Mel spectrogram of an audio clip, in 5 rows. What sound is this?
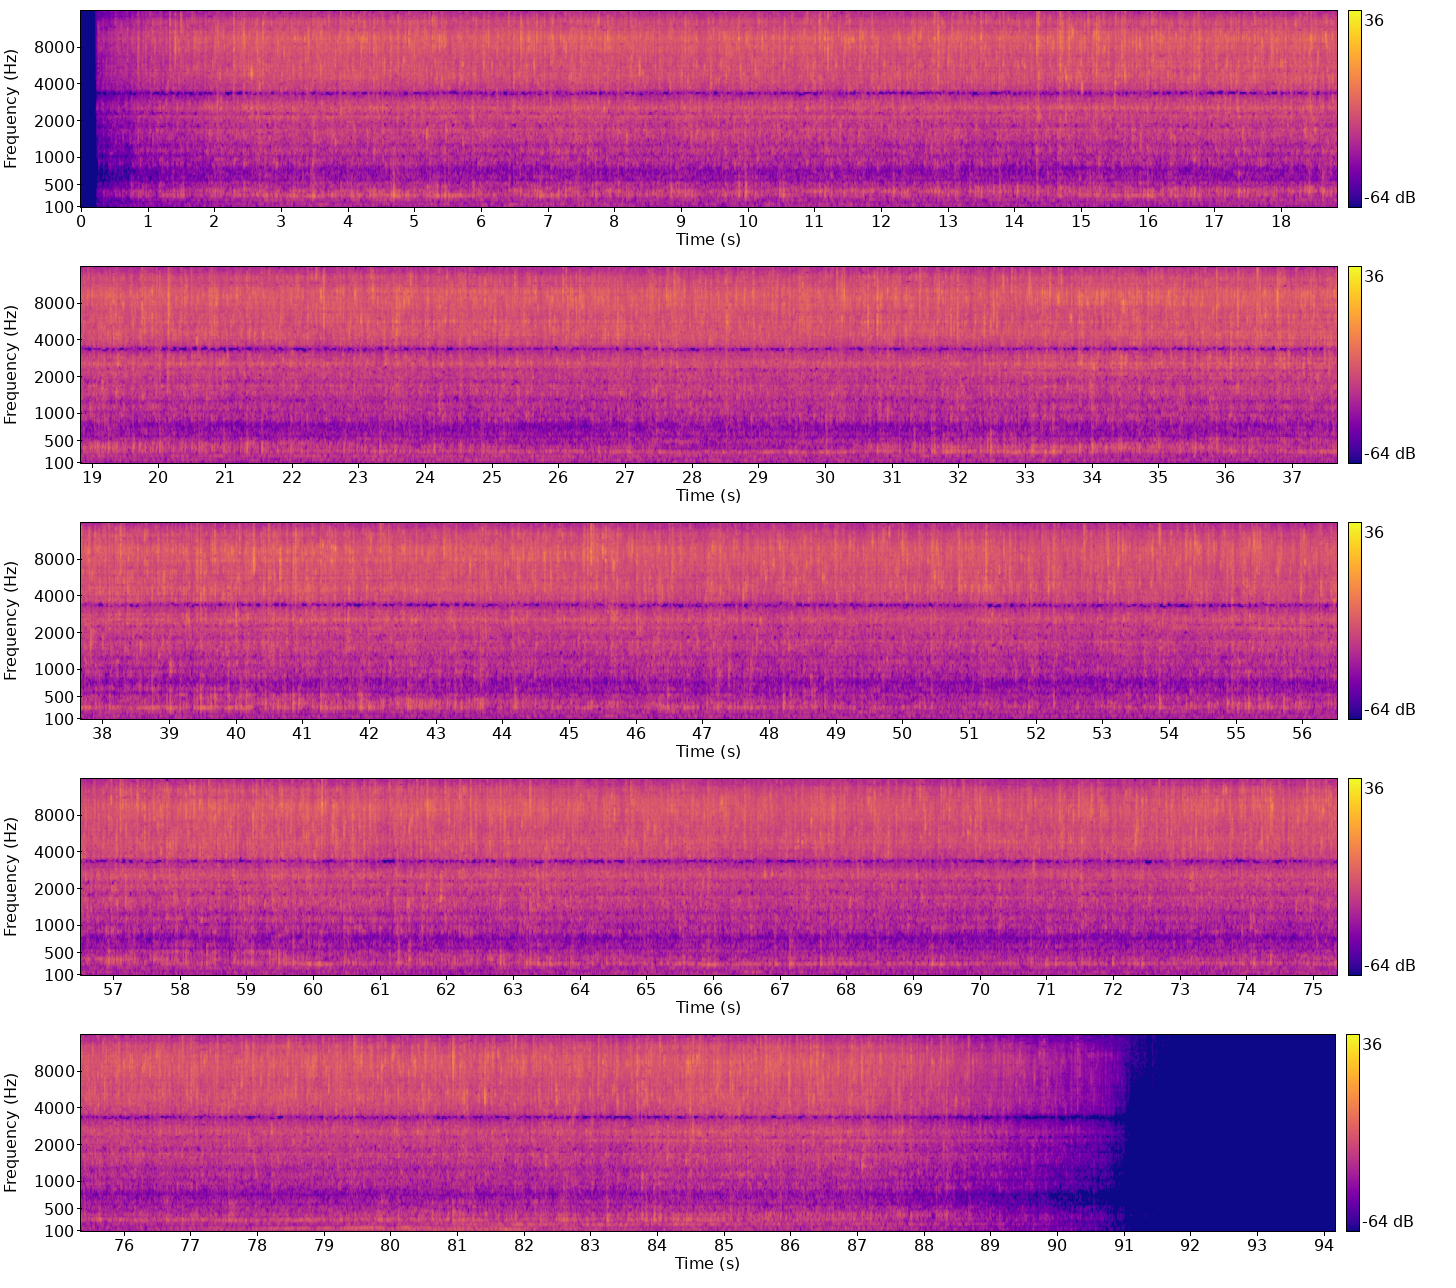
May 29th 2018 at 4 P.M
This is a recording I did near a tiny water dam. This is a small stream of water falling from a few feets only and entering a small tunnel.
recorded with a Tascam DR-40 with the built in microphones on XY position.
Slightly processed in Adobe Audition with some EQ and gain correction.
